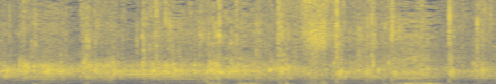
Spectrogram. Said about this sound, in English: Come on, clap your hands.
